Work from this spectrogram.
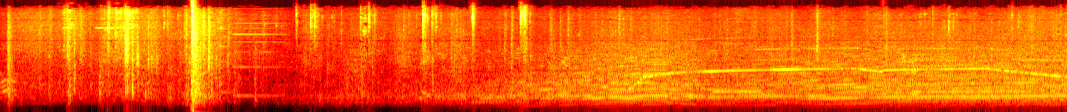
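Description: A car speeding off during a police chase: a few scattered knocks and bumps give way to a rising engine roar that builds into a steady, loud acceleration drone for the second half.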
